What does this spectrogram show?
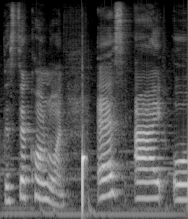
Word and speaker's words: Siobhan: The second one, S-I-O-B-H-A-N. Pronounce it, I'm giving you 2 seconds. Good. Now the pronunciation is Siobhan.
